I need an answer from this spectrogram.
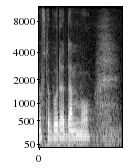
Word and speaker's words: Dhammo: But usually I use Buddho, Dhammo, Sangho, the Buddha, the Dhamma, and the Sangha. Which is how they say it in Thai. Buddho, name of the Buddha, Dhammo, name of the Dhamma, and Sangho, the name of the Sangha.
